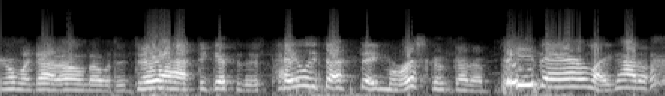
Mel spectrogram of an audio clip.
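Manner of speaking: loud, panicked rush; freaking out. Retold or imitated. Fan desperate to reach the event, loud panic. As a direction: spill it in a flustered panic. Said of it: "freaking out".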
